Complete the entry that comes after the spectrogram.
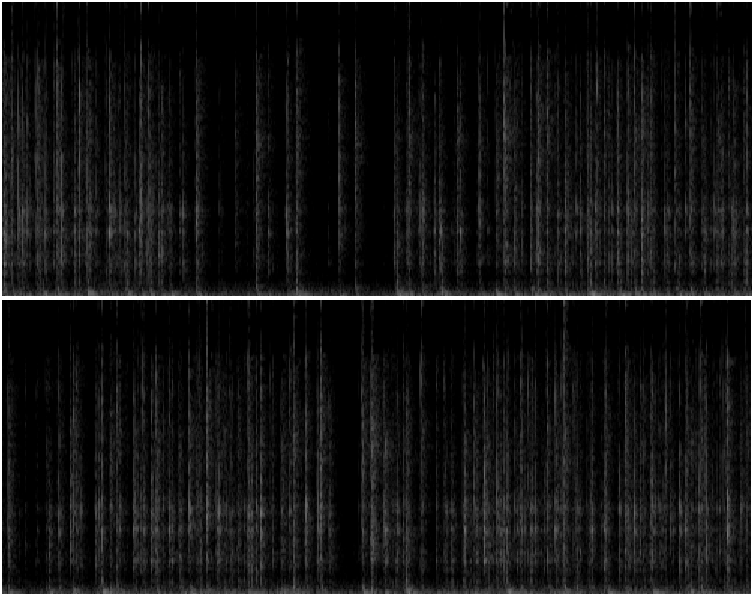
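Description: A full-size backlit mechanical keyboard with plastic keycaps on an aluminum frame is typed on quickly with fingertips and short painted nails. A dense, fast stream of bright, sharp key clacks dies away almost instantly, with a steady low rumble underneath. The typing pauses briefly a few times before carrying on.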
